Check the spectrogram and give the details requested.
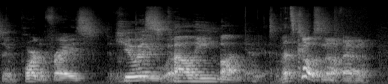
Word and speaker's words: cailín: Cunis boher colleen bonion.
